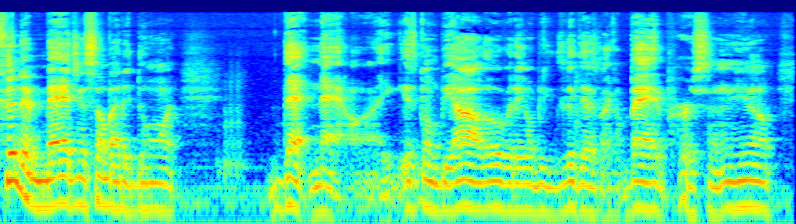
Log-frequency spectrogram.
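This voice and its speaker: A man with a fairly low pitch speaks in an animated tone at a moderate pace, his loudness swinging widely amid audible room echo. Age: 20s. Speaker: YouTuber reviewer; video reviewer. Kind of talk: casual video review monologue; casual review commentary. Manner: animated, informal. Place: home room.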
